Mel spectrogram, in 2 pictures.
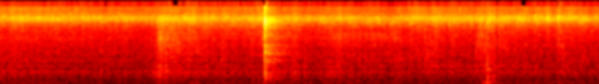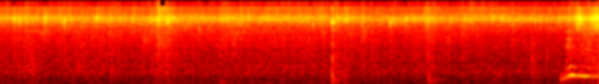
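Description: Chicken for a spruce sauce dish fries quietly in a pan with a steady faint sizzle, broken by occasional crackles and a sharp tap as a piece is flipped.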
